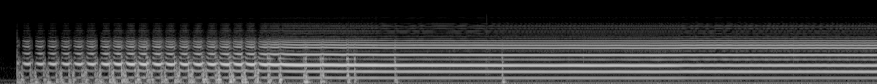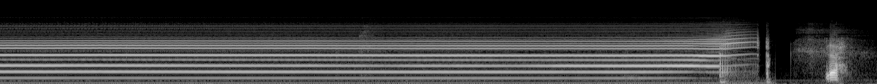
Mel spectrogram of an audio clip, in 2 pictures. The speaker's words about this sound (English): That is a leafhopper that's a specialist on honey locust trees, and we're working with that right now. It's attended by ants.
